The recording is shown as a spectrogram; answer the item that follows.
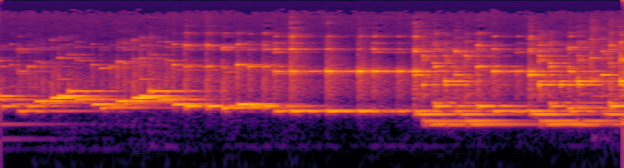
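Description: Concert marimba played with mallets in a fast, continuous stream of struck notes, each ringing briefly. Mid-range figures move up and down, and lower notes join in about four seconds in.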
